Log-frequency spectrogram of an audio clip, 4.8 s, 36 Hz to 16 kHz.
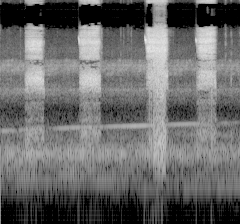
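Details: Feeding time for owl chicks, March 27, 2020: four hoarse, hissing begging screeches about a second apart, the third the loudest and harshest, over a thin steady tone and low hum.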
